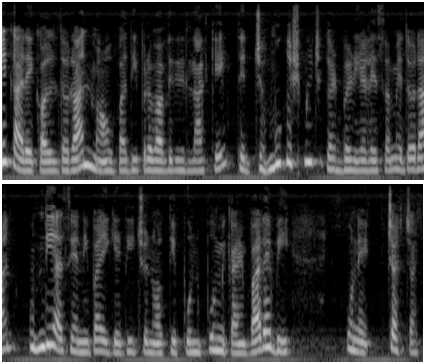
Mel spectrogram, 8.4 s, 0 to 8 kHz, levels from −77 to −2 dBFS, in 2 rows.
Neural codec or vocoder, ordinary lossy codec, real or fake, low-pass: none; none; real; none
